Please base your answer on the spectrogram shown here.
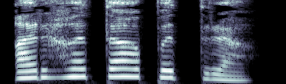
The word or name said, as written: ಅರ್ಹತಾಪತ್ರ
